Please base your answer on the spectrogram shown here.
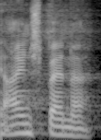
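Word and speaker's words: Einspänner: They called it Erwin's coffee because they couldn't pronounce the name. I think it's hard for Korean to say Einspanner, So it's Einspanning, anyway, I don't want to explain what it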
